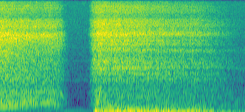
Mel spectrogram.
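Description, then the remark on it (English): A deep breath through the nose: a steady airy inhale, a brief pause, then a louder, rougher rushing exhale that continues to the end, with no talking. “Let's all do a deep breath together.”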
